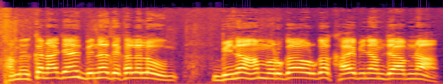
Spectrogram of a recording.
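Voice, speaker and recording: Man playing a high-pitched drunken village uncle. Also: steady tone, moderate pace, slight background noise, close to an everyday voice. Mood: stubborn, demanding. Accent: Awadhi. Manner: drunk, insistent, repetitive. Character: drunken village uncle, town drunk, stubbornly demanding food. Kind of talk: amateur rural comedy skit acting.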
